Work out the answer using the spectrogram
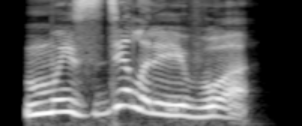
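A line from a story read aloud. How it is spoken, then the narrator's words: Proud yelling. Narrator (Russian): Гордо заорал блондин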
